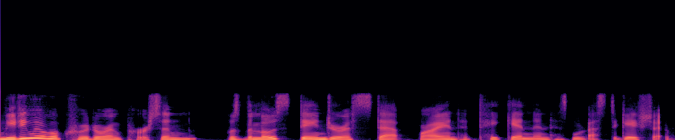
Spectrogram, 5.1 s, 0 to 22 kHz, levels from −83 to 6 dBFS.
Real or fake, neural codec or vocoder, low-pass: fake; codec, 16 kHz, 1 kbps, FunCodec, trained on LibriTTS, 50 frames a second; 7.2 kHz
